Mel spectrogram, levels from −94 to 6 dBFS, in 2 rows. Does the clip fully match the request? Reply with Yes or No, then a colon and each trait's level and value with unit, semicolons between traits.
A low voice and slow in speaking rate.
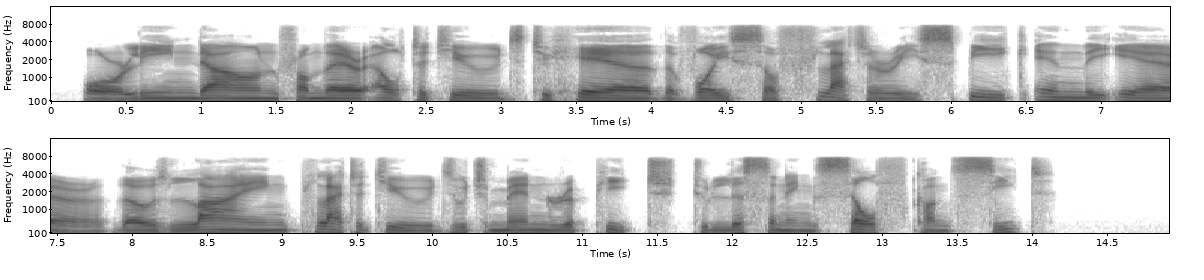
Yes: low, 100 Hz; slow, 105 wpm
